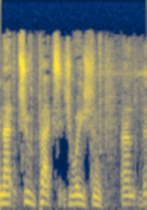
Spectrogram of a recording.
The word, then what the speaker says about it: Tupac: The correct pronunciation is Tupac. Tupac.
